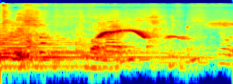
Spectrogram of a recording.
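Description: The final chord of a folk song with acoustic guitar fading out. About a second in, a short whistle rises and falls, followed by a briefer, lower one.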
